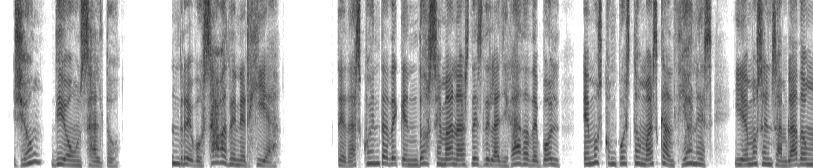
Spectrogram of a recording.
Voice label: spanish audiobooks; Soy una actriz de doblaje española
